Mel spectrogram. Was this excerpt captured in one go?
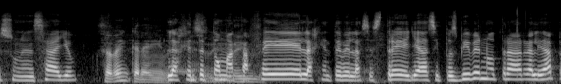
yes; 0 cuts

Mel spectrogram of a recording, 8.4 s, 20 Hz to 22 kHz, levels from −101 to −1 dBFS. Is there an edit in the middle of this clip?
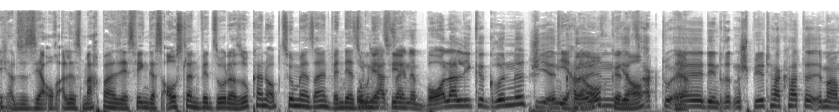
no; 0 cuts

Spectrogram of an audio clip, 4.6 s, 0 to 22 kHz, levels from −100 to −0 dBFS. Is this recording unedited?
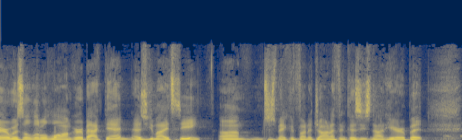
no; 1 cut; at 2.1 s

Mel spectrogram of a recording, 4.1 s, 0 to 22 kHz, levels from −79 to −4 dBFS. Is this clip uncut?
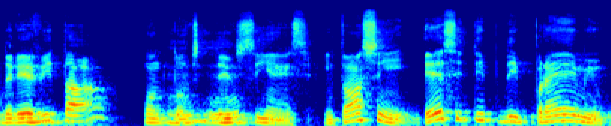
no; 1 cut; at 2.1 s

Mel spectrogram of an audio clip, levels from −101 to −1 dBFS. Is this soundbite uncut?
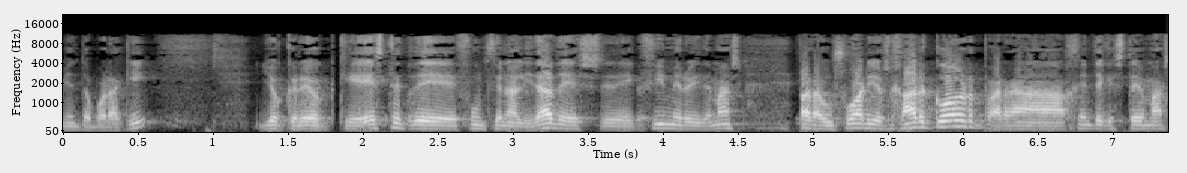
no; 5 cuts; at 1.8 s, 2.3 s, 3.8 s, 4.9 s, 5.5 s

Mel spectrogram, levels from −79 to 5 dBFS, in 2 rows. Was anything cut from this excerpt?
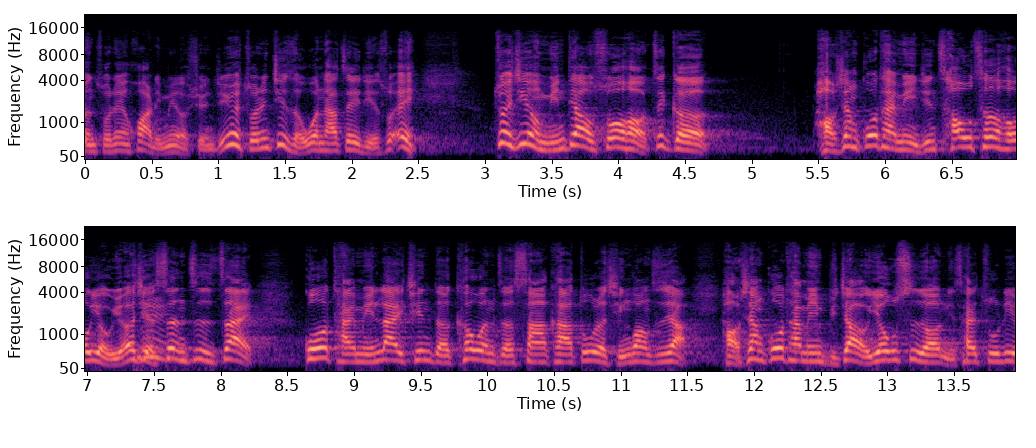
no; 0 cuts

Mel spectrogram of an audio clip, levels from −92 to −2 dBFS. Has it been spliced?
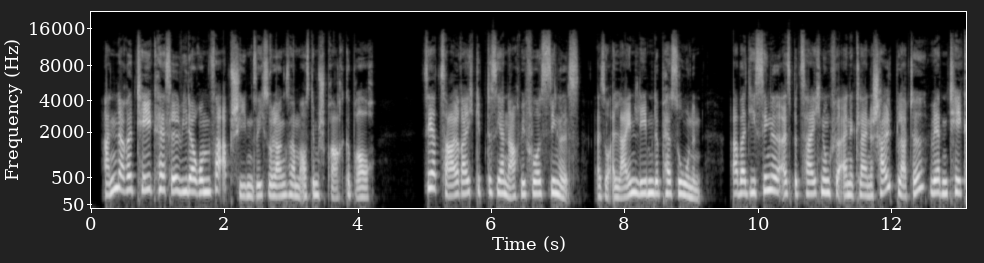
no; 0 cuts

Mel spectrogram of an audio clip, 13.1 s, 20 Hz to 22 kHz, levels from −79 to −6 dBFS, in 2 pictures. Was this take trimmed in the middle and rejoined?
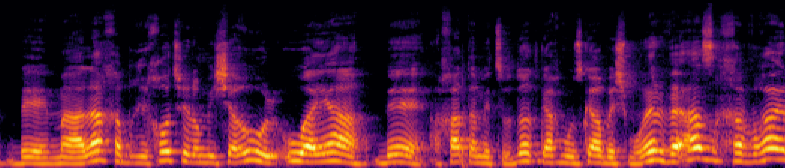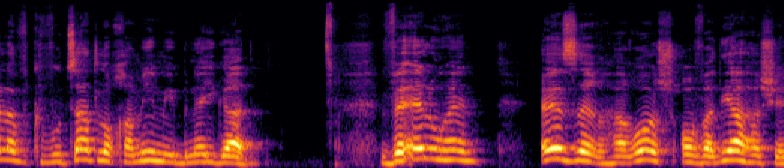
no; 0 cuts

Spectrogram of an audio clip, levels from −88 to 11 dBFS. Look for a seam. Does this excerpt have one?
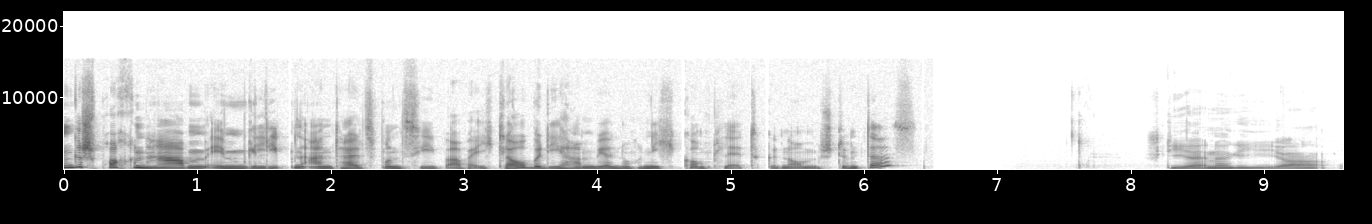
no; 0 cuts

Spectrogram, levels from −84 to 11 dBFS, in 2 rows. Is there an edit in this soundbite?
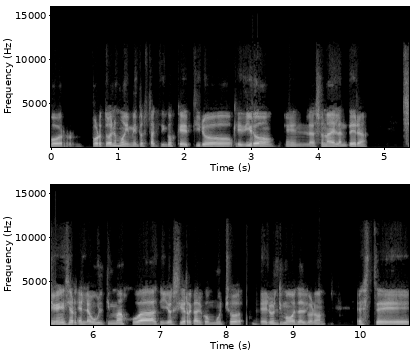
yes; 3 cuts; at 2.7 s, 5.8 s, 9.2 s

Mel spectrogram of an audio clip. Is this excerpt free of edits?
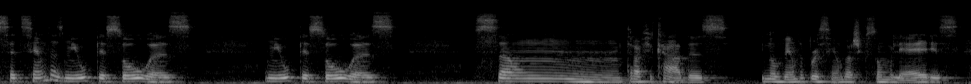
no; 1 cut; at 2.7 s

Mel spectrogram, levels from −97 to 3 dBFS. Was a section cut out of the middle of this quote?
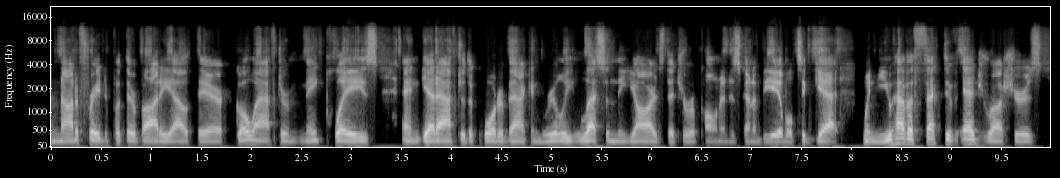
yes; 1 cut; at 1.8 s

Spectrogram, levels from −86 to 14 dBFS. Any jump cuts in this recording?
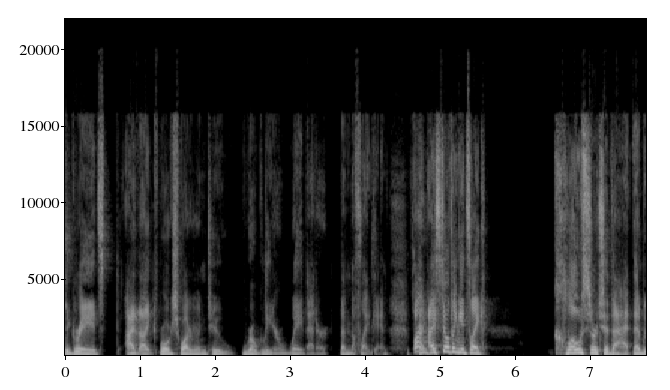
yes; 3 cuts; at 2.3 s, 3.5 s, 4.1 s

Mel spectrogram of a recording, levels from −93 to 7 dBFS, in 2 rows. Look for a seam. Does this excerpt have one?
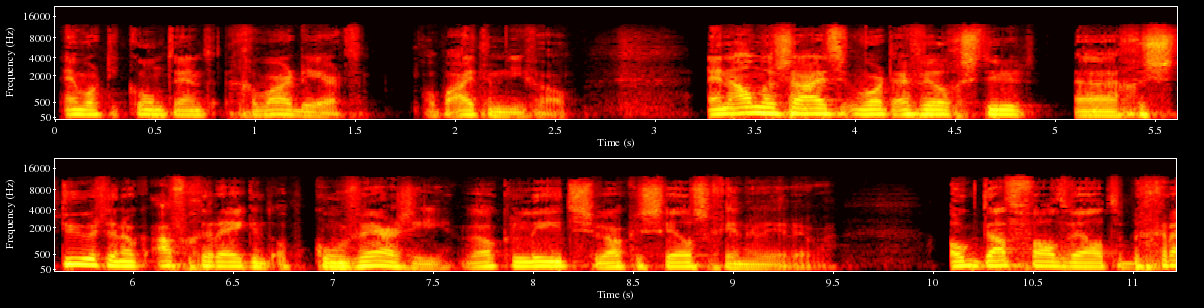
no; 0 cuts

